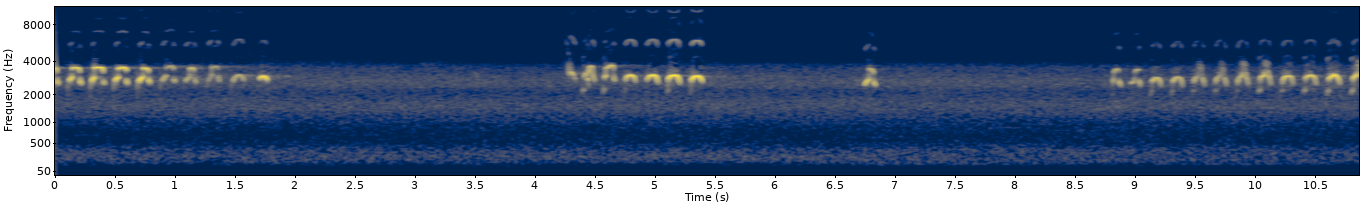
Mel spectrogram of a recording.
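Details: Osprey at a nest cam in Hellgate Canyon, Missoula, Montana, 11 May 2019, afternoon, as a new male sky dances and brings a fish to his mate: three bursts of sharp, high whistled chirps, fast and repeated, with quiet gaps between.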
